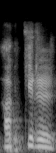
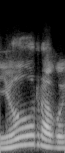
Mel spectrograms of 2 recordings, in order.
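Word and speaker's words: 樂: 의미가 이제 파생되어 나왔는데 이것을 이제 어쨌든 요라고 읽게 되면 우리는 좋아하다 이렇게 좋아하다로 이해하죠. 그럼 이거는 동사성을 갖게 되죠. 물론 이제 즐겁다 락으로 읽으면 즐겁다인데 즐겁다의 경우는 형용사죠. 즐겁다, 기쁘다, 슬프다. 그 다음에 그 악으로 읽으면 음악이죠.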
